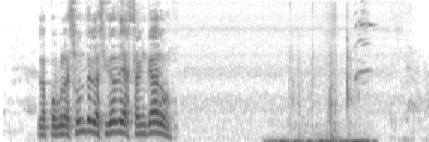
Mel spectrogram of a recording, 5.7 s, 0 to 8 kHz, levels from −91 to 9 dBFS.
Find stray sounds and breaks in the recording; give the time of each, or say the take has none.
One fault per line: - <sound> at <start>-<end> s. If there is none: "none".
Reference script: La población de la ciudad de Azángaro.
- squeak at 3.5-5.1 s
